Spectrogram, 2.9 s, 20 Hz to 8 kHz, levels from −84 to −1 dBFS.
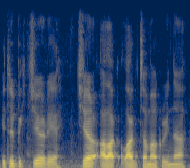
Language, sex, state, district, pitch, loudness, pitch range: Nagamese, male, Nagaland, Kohima, 115 Hz, -17 LUFS, 110-125 Hz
